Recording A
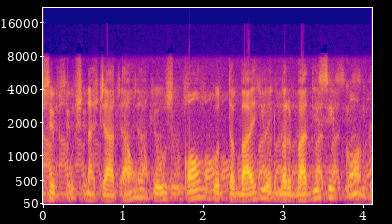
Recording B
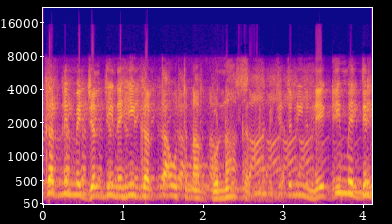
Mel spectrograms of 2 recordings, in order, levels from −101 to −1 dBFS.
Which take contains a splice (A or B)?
B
